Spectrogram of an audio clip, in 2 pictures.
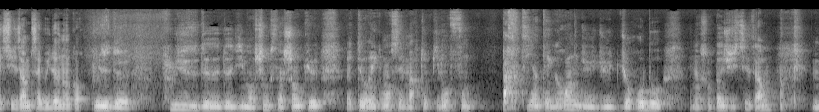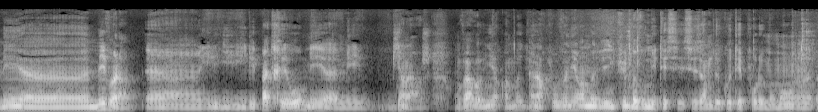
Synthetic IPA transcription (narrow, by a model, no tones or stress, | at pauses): esezaʁmsalɥid̪ɔnɑ̃kɔʁplysd̪əplysd̪əd̪əd̪imɑ̃sjɔ̃saʃɑ̃kət̪eɔʁikmɑ̃semaʁt̪opilɔ̃fɔ̃ | paʁt̪ʰiɛ̃t̪eɡʁɑ̃t̪d̪yd̪yd̪yʁɔboelnəsɔ̃paʒyst̪sezaʁmmɛø | mɛvwalaøilɛiilɛpat̪χɛomɛømɛ | bjɛ̃laʁʒɔ̰̃vaʁəvniʁɑ̰̃mɔd̪alɔʁpuʁəvəniʁɑ̃mɔd̪əveikʲylbavumɛt̪esesezaʁmd̪əkot̪epuʁləmɔmɑ̃ɔ̃nɑ̃nap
